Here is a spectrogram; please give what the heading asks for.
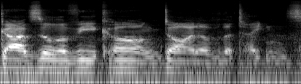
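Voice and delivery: tired, weary voice. Speaker opens a recap of the Godzilla and Kong films, tired. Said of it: "If I sound tired".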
